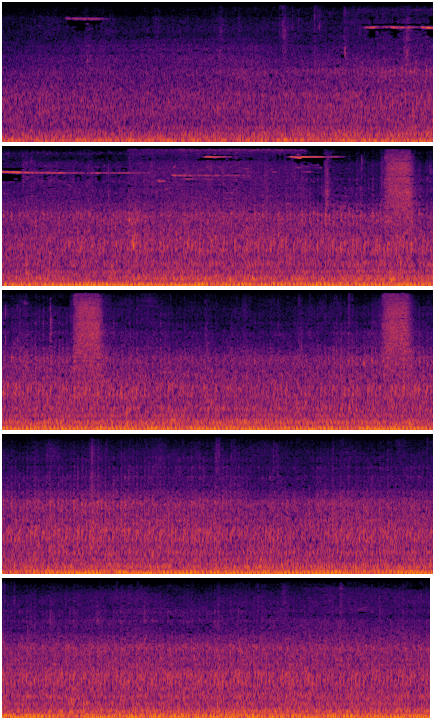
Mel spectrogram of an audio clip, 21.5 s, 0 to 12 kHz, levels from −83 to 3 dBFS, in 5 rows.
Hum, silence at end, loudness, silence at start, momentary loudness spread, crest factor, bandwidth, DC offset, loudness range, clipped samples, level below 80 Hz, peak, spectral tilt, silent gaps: none; 0 s; -30 LUFS; 0 s; 9 LU; 14 dB; 11.5 kHz; under 0.1%; 3 LU; under 0.1%; -28 dBFS; -12 dBFS; -4 dB/octave; none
